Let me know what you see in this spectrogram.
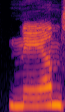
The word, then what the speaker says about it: Nam: Nam, so NAM, like Vietnam, uh-huh.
